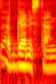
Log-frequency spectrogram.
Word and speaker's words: Afghanistan: Afghanistan. You pronounce Afghanistan, but in Pashto we say Afghanistan.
